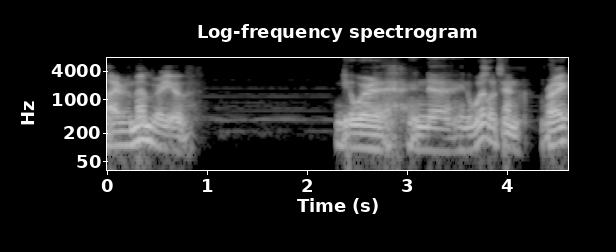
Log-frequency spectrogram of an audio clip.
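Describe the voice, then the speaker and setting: A man puts on a raspy character voice, fairly low in pitch and fairly slow. Faint music plays in the background. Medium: actual play. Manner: calm, laconic.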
